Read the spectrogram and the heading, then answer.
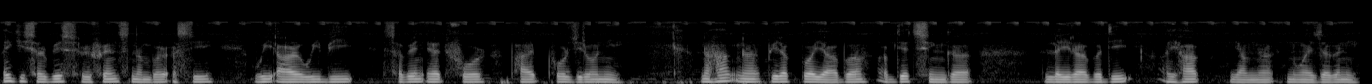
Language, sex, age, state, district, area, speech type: Manipuri, male, 18-30, Manipur, Chandel, rural, read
